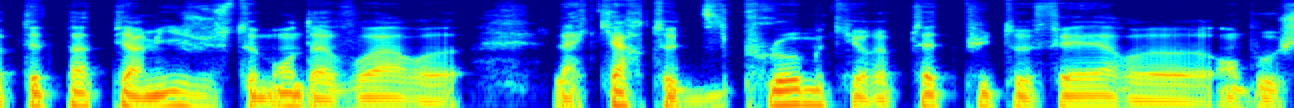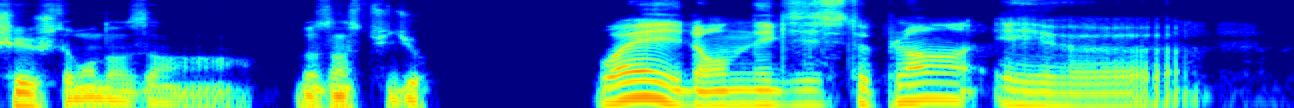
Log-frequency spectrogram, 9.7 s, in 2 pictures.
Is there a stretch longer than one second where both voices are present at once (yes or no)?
no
